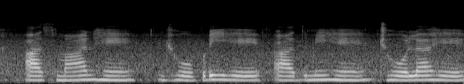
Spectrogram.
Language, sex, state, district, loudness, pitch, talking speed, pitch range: Hindi, female, Chhattisgarh, Bastar, -17 LUFS, 200 Hz, 115 wpm, 195-205 Hz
